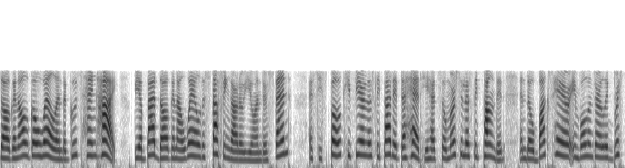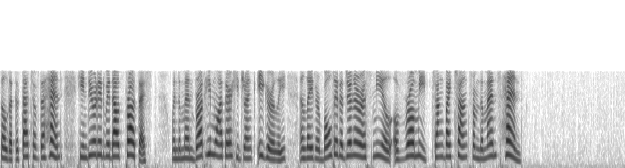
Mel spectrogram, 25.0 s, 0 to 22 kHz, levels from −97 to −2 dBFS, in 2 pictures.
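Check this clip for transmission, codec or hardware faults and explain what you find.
Checking this clip turns up no faults to explain.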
